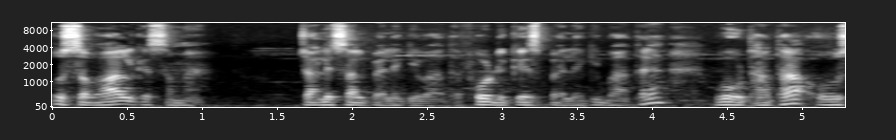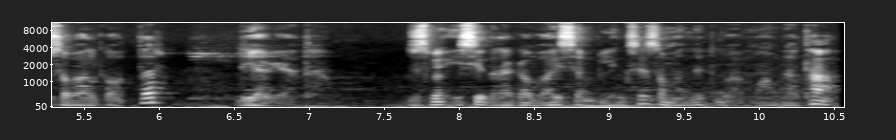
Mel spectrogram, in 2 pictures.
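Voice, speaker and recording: A man's voice: low voice, animated, normal speed, noisy background. A man giving an explanatory legal lecture in a didactic manner, restating points for emphasis and mixing in English legal terms. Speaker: law lecturer.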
